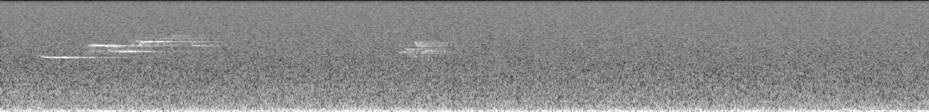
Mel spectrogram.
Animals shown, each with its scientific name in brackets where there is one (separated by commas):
Hermit Thrush (Catharus guttatus), Red-eyed Vireo (Vireo olivaceus)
